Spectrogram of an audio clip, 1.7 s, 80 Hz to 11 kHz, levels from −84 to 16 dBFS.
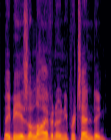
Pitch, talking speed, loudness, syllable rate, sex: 170 Hz, 250 wpm, -15 LUFS, 8.4 syllables/s, male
